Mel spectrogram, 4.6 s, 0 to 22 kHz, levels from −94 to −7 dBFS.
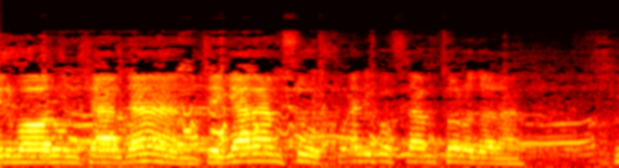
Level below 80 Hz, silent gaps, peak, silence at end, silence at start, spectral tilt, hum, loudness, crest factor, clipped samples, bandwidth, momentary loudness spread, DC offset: -58 dBFS; none; -6 dBFS; 0 s; 0 s; -5 dB/octave; none; -22 LUFS; 18 dB; under 0.1%; 10.5 kHz; 16 LU; under 0.1%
